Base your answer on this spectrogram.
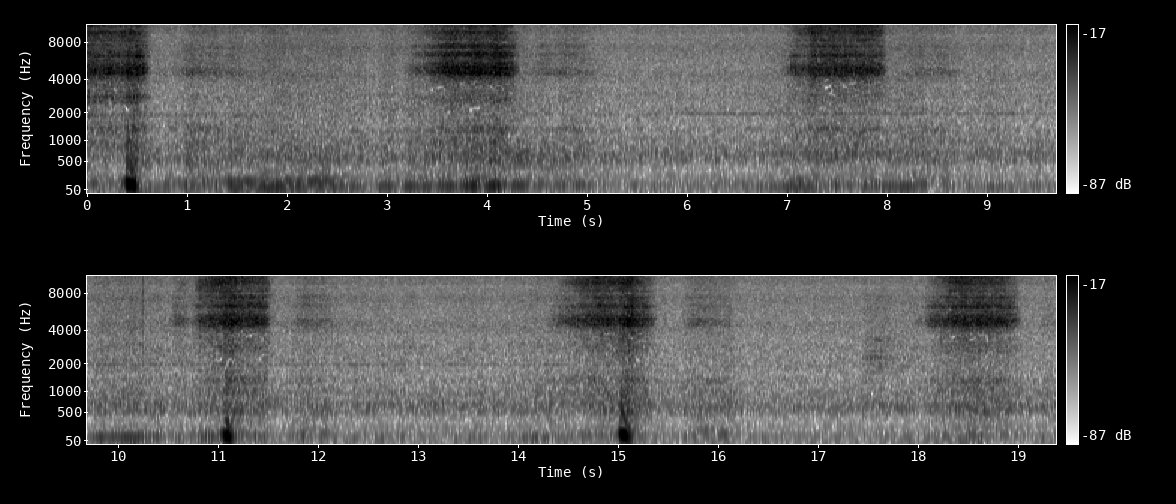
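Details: A Golden Retriever asleep indoors in a room snores with deep rumbling breaths in and out every few seconds, broken now and then by a short sharp snort, over a faint background hiss.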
